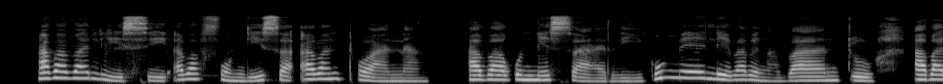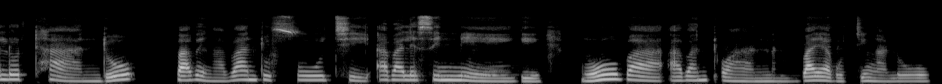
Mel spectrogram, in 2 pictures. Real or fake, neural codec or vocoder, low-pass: real; none; 9.9 kHz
